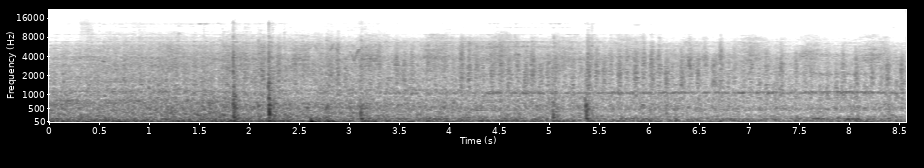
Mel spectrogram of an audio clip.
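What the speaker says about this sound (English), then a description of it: "the noise of the train as it comes back around the spiral and continues with its journey" A steam train runs on a spiral track as it comes back around and continues its journey, a continuous rumbling rail noise with clicks of wheels on joints and a faint hiss, heard from a distance at steady volume.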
